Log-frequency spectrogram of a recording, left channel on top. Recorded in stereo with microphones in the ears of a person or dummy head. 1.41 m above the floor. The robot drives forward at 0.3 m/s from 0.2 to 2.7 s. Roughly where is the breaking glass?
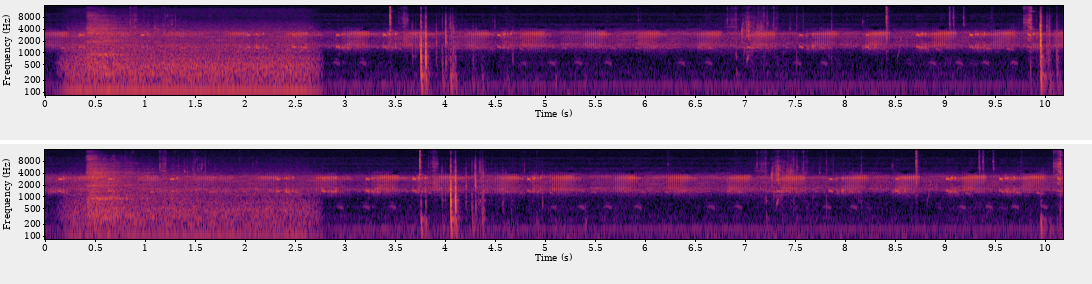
Centre.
